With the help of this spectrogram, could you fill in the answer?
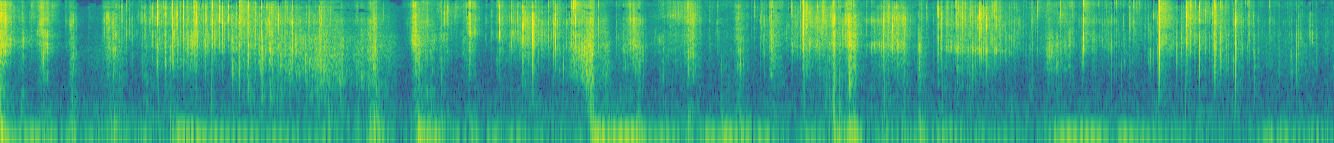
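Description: Yellow foam slime is held in both hands, squeezed and pulled apart with the fingers. The result is soft, continuous crinkling and crunchy crackling with bright, sticky pops and brief tearing sounds, all at a low level.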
